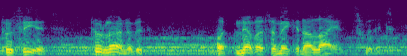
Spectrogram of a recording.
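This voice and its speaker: A man's voice: fairly low pitch, animated, a little fast, noisy background, lightly acted. An actor playing a stern, ageless merman king in a radio drama, speaking in formal, imperious pronouncements. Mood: stern, menacing. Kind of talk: 1970s radio drama acting. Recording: muffled 1970s radio recording, music bed.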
